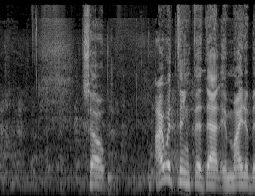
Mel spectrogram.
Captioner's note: audience laughing; speaking faintly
